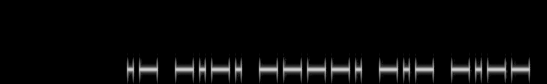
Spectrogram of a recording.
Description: Morse code, heard as a keyed tone, about 20 wpm, 700 Hz. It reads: AC9KY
